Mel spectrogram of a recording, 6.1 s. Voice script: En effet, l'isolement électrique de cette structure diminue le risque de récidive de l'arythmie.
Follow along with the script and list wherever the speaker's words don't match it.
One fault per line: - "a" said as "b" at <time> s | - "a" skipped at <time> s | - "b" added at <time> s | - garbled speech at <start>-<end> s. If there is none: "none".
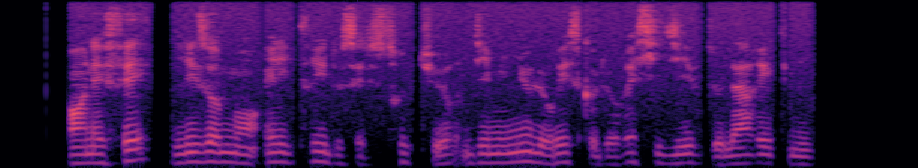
none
